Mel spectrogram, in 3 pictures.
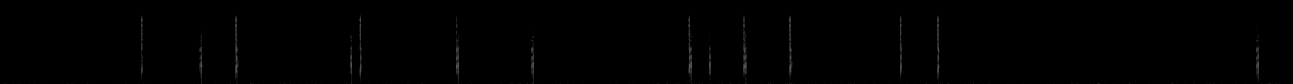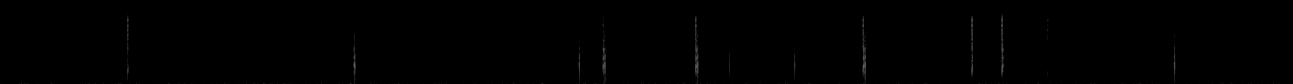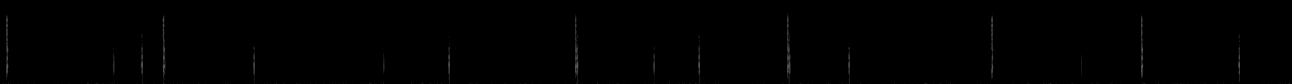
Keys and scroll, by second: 12.2 ctrl+d, 13.9 ctrl+d, 31.8 ctrl+a, 33.4 ctrl+c, 34.7 ctrl+v, 35.0 Return.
